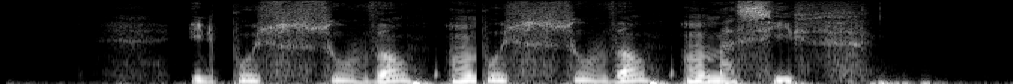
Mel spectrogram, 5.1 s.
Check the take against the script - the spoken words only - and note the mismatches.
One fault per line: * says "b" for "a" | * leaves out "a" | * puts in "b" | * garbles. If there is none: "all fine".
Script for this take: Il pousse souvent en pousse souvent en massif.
all fine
